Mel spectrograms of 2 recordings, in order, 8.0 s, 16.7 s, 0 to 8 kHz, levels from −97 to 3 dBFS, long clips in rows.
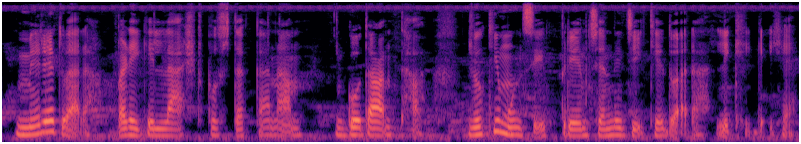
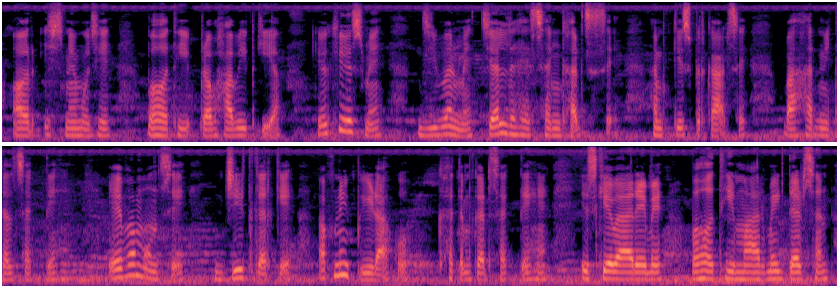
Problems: background sounds at intervals, background conversations at intervals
